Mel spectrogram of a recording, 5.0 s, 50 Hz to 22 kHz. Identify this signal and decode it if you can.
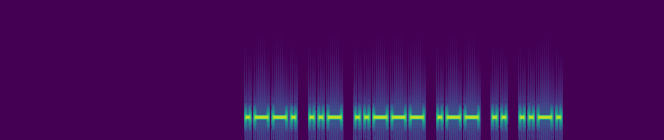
Morse code, heard as a keyed tone, about 34 wpm, 700 Hz. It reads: PU2WIF
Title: DXCC-100 Call Signs - 6 Characters - 35wpm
